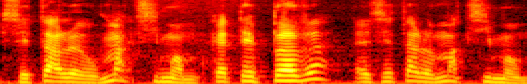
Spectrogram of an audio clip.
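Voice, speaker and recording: In a fairly high pitch, a man moves along at a fairly quick pace. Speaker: goat and sheep farmer. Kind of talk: casual chat.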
